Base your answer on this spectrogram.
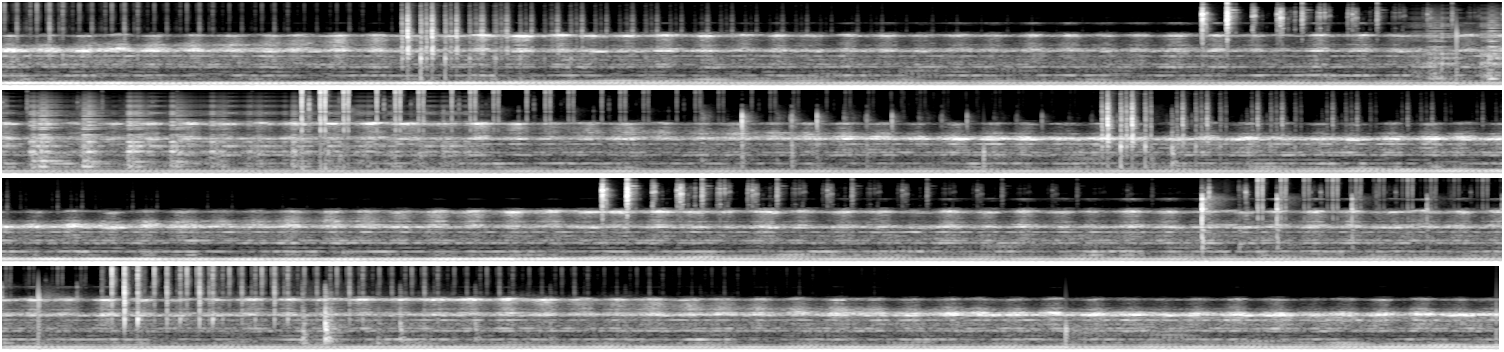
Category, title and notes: Soundscapes > Synthetic / Artificial
High Frequency Texture with Drone and Foley Elements
High frequency evolving texture composed by a (main) high frequency component and a low-frequency drone.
